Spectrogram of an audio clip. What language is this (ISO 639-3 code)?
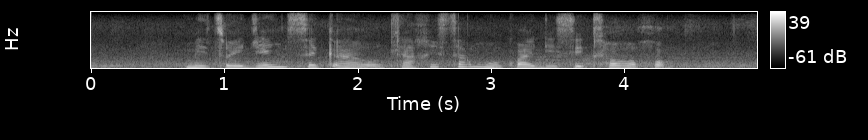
tsn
